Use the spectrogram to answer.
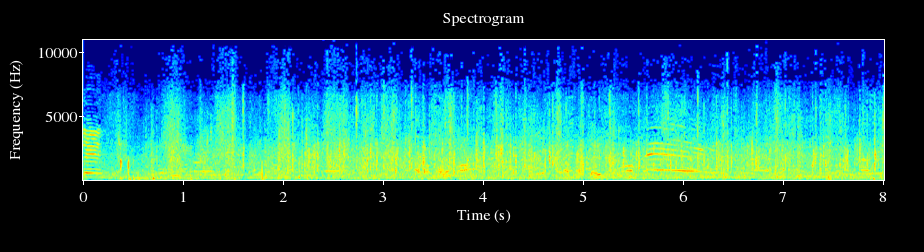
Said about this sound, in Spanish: Vamos a intentar escuchar ese rachear de este paso de los costaleros de la urna del Santo Sepulcro.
